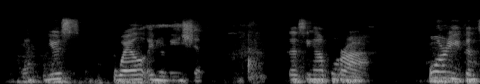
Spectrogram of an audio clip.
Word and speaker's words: Singapura: Singapura, kebanyakan orang ngomongnya Singapore. Di Singapura, kamu kemana liburan? Singapura. Nah, it's actually wrong ya. If you say it in Indonesian, use Indonesian. Ya. Use well Indonesian. Ke Singapura.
